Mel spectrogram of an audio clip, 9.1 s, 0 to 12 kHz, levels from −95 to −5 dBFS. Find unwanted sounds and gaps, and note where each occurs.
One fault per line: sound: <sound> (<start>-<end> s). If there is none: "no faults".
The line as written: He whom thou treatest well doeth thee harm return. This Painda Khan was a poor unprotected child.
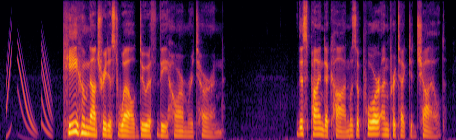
sound: chirp (0.1-1.1 s)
